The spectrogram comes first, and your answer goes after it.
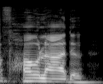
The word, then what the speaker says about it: फौलाद: चलिए देखिए फ की मात्रा फ ल की मात्रा ला द तो मिलके बन जाएगा फौलाद। क्या पढ़ेंगे?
